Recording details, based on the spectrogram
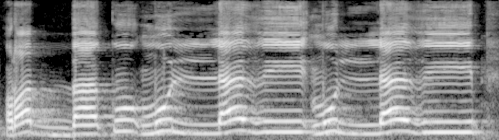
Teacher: ربکو، کو اس کو نہیں کرنا، کو، ربکم الذی، یا مدہ آ گئی تو یہاں پر آپ نے ذی کو کھینچنا ہے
